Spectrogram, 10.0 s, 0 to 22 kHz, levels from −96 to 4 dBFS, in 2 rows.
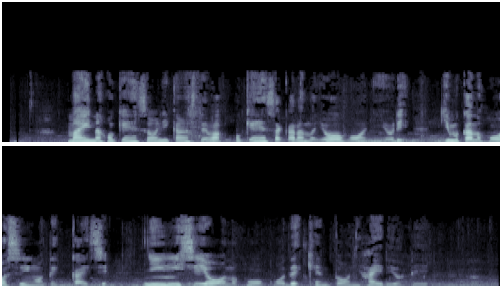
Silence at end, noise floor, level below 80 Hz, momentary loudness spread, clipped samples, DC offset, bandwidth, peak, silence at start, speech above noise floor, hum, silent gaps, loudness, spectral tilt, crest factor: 0.15 s; -55 dBFS; -74 dBFS; 14 LU; under 0.1%; under 0.1%; 11.5 kHz; -6 dBFS; 0.45 s; 27 dB; none; none; -29 LUFS; -4 dB/octave; 22 dB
